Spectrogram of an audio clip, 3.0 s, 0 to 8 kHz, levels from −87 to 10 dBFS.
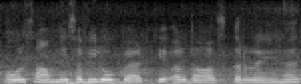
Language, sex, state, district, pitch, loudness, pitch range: Hindi, female, Punjab, Pathankot, 235 Hz, -15 LUFS, 220-240 Hz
